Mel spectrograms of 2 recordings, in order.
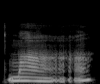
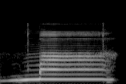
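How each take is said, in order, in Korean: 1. 낮게 내려갔다가 올라가요. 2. 높고 평평하게 유지돼요. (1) "삼성은요?" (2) "일성입니다"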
